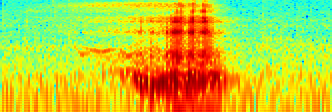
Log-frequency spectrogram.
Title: French Bulldog Chikuwa snores A LOT!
